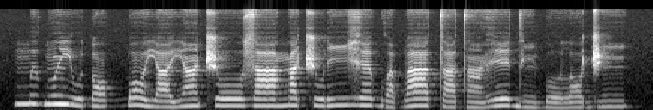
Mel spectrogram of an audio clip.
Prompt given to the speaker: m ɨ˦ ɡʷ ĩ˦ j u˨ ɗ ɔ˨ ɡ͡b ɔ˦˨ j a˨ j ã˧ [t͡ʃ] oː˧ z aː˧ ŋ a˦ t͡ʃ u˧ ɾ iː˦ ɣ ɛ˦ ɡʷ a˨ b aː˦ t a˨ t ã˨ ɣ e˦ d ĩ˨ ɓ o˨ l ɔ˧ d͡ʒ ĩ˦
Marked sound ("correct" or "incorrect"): correct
